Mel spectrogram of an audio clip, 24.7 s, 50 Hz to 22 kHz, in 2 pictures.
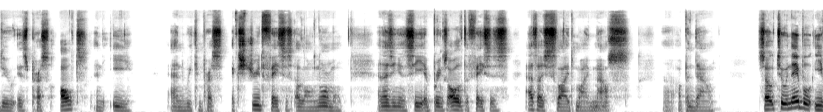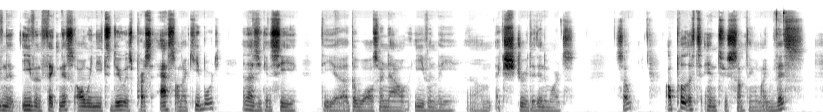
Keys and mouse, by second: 1.7 alt+e, 9.5-24.6 middle drag, 24.4 Tab.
